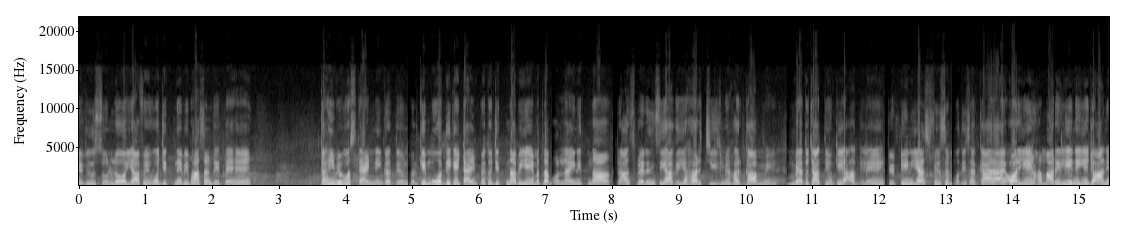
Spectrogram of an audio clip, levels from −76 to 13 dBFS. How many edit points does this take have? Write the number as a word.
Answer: six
